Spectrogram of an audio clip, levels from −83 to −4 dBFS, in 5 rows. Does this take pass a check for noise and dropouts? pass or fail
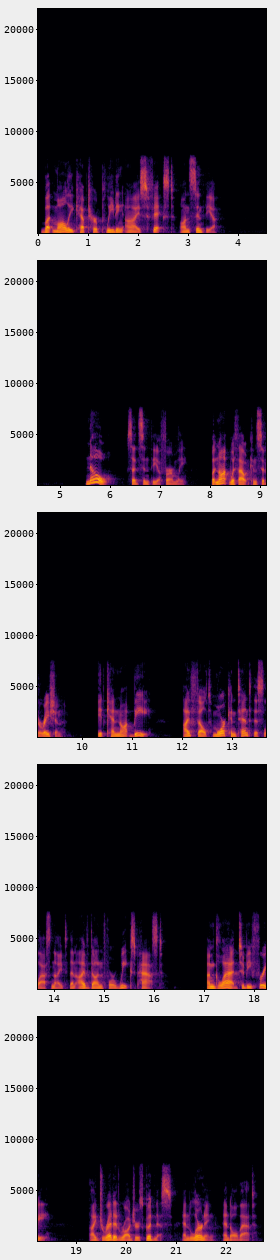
pass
